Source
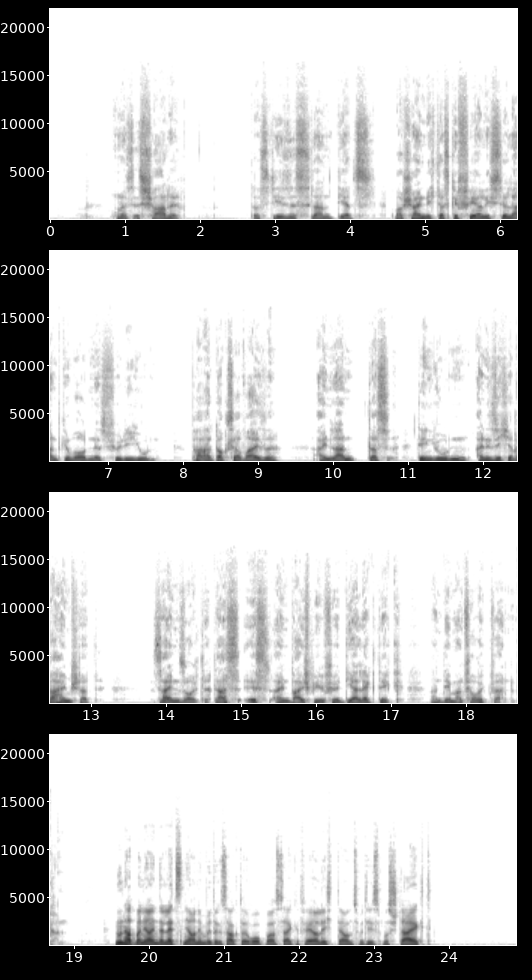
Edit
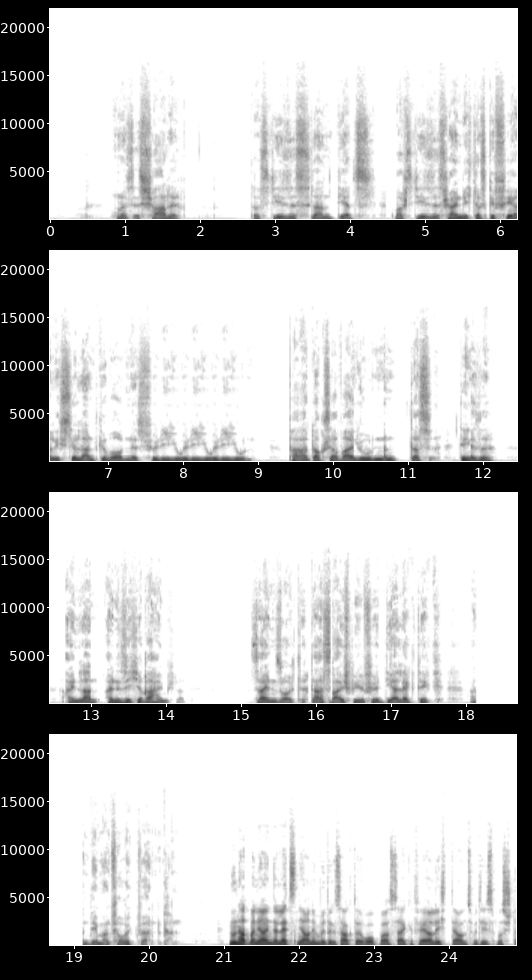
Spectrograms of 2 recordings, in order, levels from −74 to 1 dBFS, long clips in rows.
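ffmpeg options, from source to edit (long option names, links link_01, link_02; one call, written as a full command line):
ffmpeg -i in.wav -filter_complex "[0:a]asplit=13[link_01][link_02][link_03][link_04][link_05][link_06][link_07][link_08][link_09][link_10][link_11][link_12][link_13];[link_01]atrim=end=4.762[link_14];[link_02]atrim=start=2.848:end=3.342[link_15];[link_03]atrim=start=4.758:end=7.512[link_16];[link_04]atrim=start=7.108:end=7.512[link_17];[link_05]atrim=start=7.108:end=8.982[link_18];[link_06]atrim=start=11.288:end=11.712[link_19];[link_07]atrim=start=10.128:end=11.292[link_20];[link_08]atrim=start=8.978:end=10.132[link_21];[link_09]atrim=start=11.708:end=12.86,asetpts=PTS-STARTPTS,afade=type=out:start_time=0.802:duration=0.35:curve=qua:silence=0.125893[link_22];[link_10]atrim=start=12.86:end=13.64,asetpts=PTS-STARTPTS,volume=-18dB[link_23];[link_11]atrim=start=13.64:end=14.902,asetpts=PTS-STARTPTS,afade=type=in:duration=0.35:curve=qua:silence=0.125893[link_24];[link_12]atrim=start=15.658:end=17.6,asetpts=PTS-STARTPTS,afade=type=out:start_time=1.938:duration=0.004:curve=hsin,apad=pad_dur=0.99[link_25];[link_13]atrim=start=17.6,asetpts=PTS-STARTPTS,afade=type=in:duration=0.004:curve=hsin[link_26];[link_14][link_15]acrossfade=duration=0.004:curve1=hsin:curve2=hsin[link_27];[link_27][link_16]acrossfade=duration=0.004:curve1=hsin:curve2=hsin[link_28];[link_28][link_17]acrossfade=duration=0.004:curve1=hsin:curve2=hsin[link_29];[link_29][link_18]acrossfade=duration=0.004:curve1=hsin:curve2=hsin[link_30];[link_30][link_19]acrossfade=duration=0.004:curve1=hsin:curve2=hsin[link_31];[link_31][link_20]acrossfade=duration=0.004:curve1=hsin:curve2=hsin[link_32];[link_32][link_21]acrossfade=duration=0.004:curve1=hsin:curve2=hsin[link_33];[link_22][link_23][link_24]concat=n=3:v=0:a=1[link_34];[link_33][link_34]acrossfade=duration=0.004:curve1=hsin:curve2=hsin[link_35];[link_25][link_26]concat=n=2:v=0:a=1[link_36];[link_35][link_36]acrossfade=duration=0.004:curve1=hsin:curve2=hsin" out.wav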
